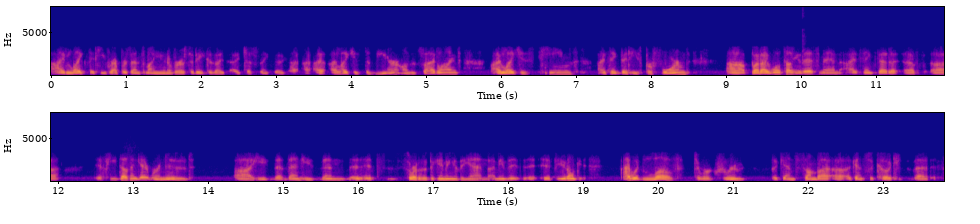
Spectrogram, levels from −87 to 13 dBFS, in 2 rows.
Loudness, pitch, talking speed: -21 LUFS, 180 Hz, 200 wpm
